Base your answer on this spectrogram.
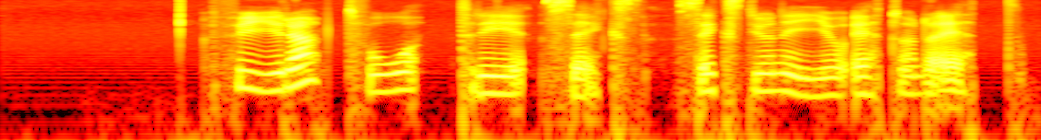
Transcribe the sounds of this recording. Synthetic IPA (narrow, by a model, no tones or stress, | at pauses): fyːɾat̪ʰv̥oːt̪ʰɾeːsɛ̰ksːɛkst̪ɪʊniːʊʔɛt̪ːhɵnd̪ɾa̰ʔɛ̰t̪ː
